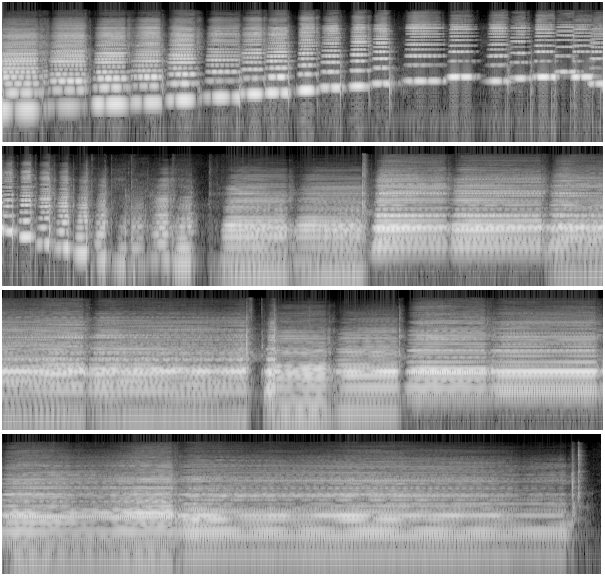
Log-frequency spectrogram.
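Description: Hohner Pokerwork one-row key-of-G button accordion being played: a quick run of single notes up the buttons and back down over the first ten seconds, then a slow tune in held chords over changing bass notes. The reeds are freshly tuned, set a little drier than a standard tremolo.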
